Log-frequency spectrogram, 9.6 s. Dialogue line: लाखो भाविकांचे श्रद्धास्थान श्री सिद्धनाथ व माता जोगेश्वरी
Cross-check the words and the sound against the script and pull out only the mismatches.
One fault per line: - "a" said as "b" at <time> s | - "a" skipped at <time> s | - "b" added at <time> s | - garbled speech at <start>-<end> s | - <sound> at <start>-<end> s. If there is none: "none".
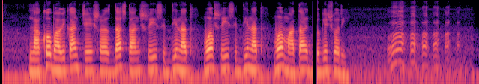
- "श्री सिद्धनाथ व" added at 4.3 s
- dropout at 6.2-6.3 s
- laugh at 7.7-9.3 s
